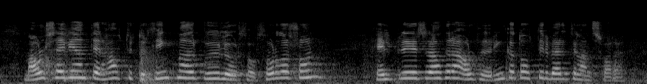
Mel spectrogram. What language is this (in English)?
Icelandic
